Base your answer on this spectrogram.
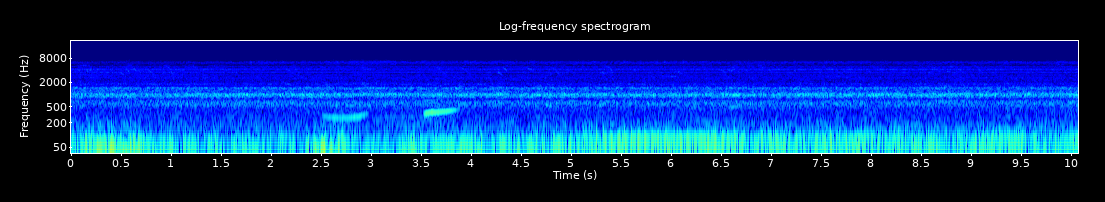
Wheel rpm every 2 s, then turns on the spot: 0, 0, 0, 0, 0.
none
